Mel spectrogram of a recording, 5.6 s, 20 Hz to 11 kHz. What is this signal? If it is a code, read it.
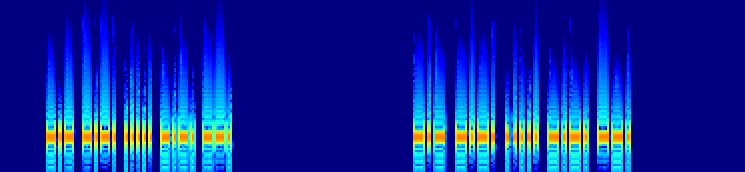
Morse code, heard as a keyed tone, about 59 wpm, 700 Hz. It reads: KC5CG KC5CG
